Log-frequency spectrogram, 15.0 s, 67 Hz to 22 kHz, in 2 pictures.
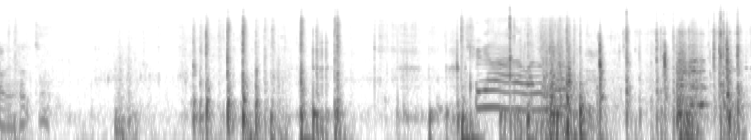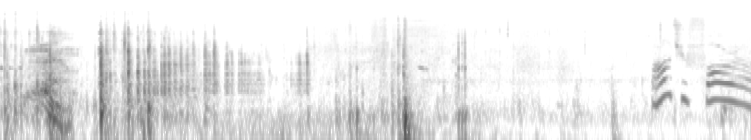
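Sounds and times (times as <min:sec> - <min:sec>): knocks and rattling on boat: 0:04.5 - 0:07.8, 0:08.4 - 0:11.8.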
